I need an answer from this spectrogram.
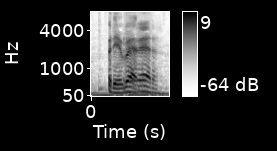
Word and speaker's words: prever: hay un verbo que muchas veces escuchamos mal pronunciado es prever o prever la forma correcta es prever sin la doble y con ahí vamos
